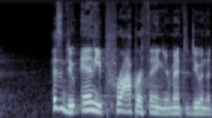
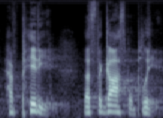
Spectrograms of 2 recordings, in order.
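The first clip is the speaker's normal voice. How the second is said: ordinary talk, nothing marked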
